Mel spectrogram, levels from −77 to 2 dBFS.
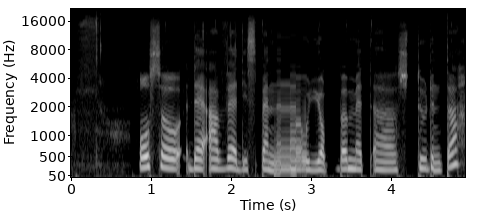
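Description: From 2.54 to 2.94 s the speech turns into a rigid, metallic buzz at 100 Hz, the robotic sound from repeated short buffers. Nearly all of that stretch is 10 ms chunks looped over and over, likely because new audio arrived too seldom.

At 4.53 s compressed frames are skipped. The decoder drops about four 32 ms frames, so the speech jumps ahead by roughly 150 ms.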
